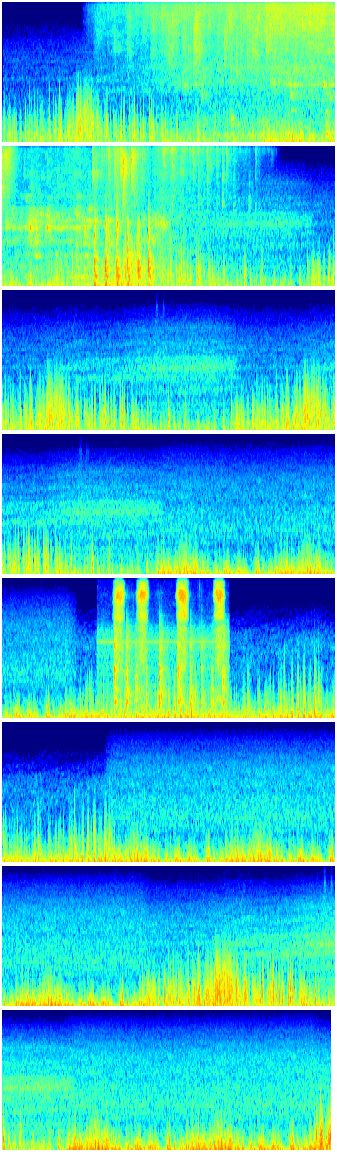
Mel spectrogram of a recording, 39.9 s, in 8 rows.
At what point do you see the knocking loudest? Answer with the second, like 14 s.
7 s.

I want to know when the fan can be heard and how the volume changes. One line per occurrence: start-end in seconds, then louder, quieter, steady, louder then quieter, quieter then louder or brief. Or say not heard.
0.0-39.8 louder.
